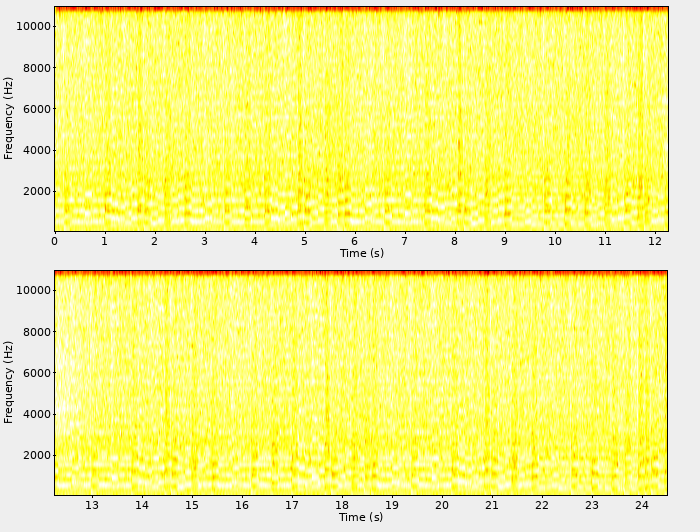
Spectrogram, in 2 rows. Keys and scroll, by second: 2.4 Return, 6.1 super+-, 6.2 super+-, 6.4 super+-, 8.0 super+=, 8.4 b, 10.6-11.3 typing, 12.9 super+z, 23.7 super+-, 23.9 super+-.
